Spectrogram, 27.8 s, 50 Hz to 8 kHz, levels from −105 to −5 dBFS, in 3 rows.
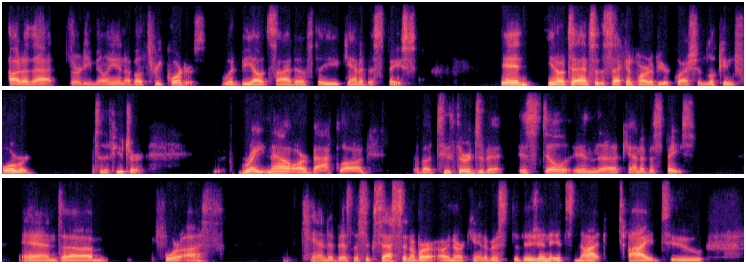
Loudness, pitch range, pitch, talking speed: -26 LUFS, 115-140 Hz, 125 Hz, 135 wpm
